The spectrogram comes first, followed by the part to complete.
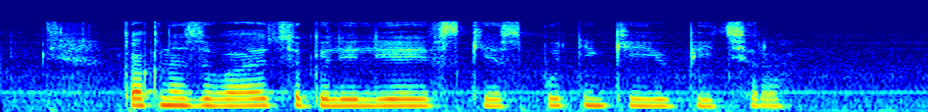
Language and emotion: Russian, neutral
